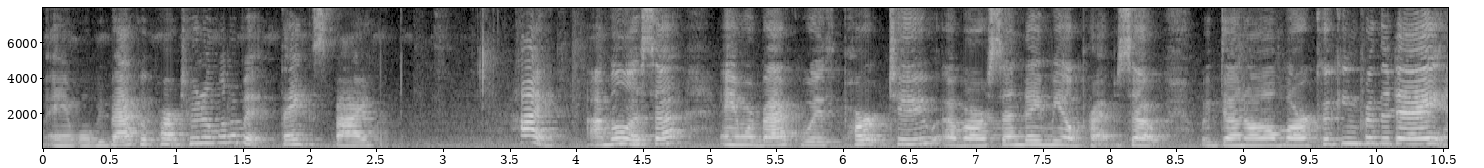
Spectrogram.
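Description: A woman's voice: on the high side, fairly bright tone. A middle-aged woman casually walking through her meal prep at home, listing ingredients with frequent "um" fillers, recorded on a camera mic at table distance. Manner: chatty, lots of "um" fillers, listing items. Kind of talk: casual how-to vlog. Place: home kitchen, indoors. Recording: echoey kitchen with faint noise.

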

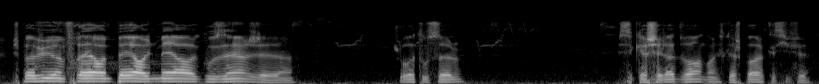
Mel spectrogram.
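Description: A man giving live gameplay commentary on a survival game, excitable and taunting his opponents in casual slang. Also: mid-range voice, smooth. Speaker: gamer playing a dinosaur survival game.

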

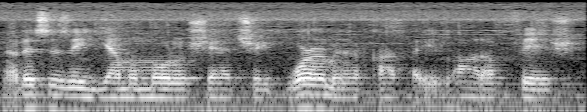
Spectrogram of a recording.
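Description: A man's voice: low-pitched, normal speed, gravelly. A man in his thirties hosting a fishing channel, rambling through a casual tutorial at his kitchen table, recorded on a camera set on the table. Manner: rambling, relaxed, explains as he goes. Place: indoors at a kitchen table by a window. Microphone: camera on the table close to him. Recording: echoey room with background noise.

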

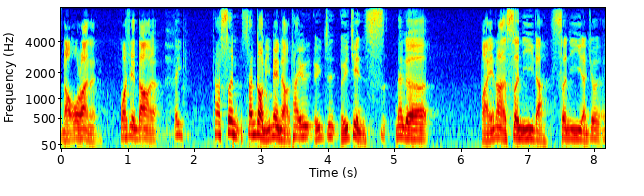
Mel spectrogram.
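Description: Monk telling a sermon story. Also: male voice, mid-range voice. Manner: repetitive, asks rhetorical questions then answers them. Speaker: Buddhist monk lecturing on a sutra. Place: lecture hall.

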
